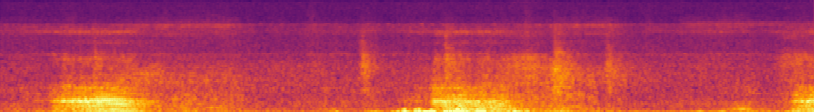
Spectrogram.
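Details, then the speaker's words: Soft, low, rumbling snores with each breath, about every three to four seconds, over faint room noise: a rough, disturbing snoring during sleep. "ஒரு முரட்ட சத்தம்."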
